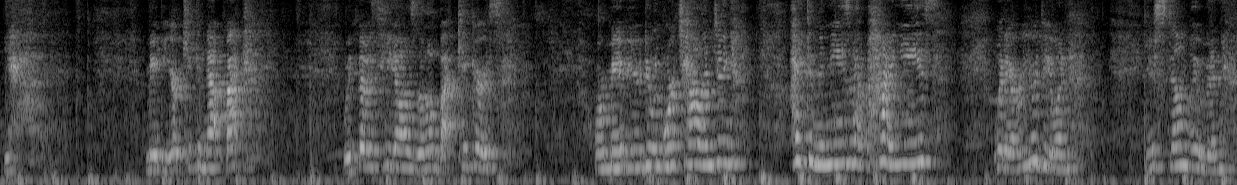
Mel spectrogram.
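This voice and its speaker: A woman's voice: high voice, measured pace, long pauses, pushed and bright, far from the mic, faint music behind. A woman leading a home workout, counting reps and giving upbeat, encouraging cues while out of breath. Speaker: fitness instructor. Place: room at home. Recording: echoey room, voice off-mic.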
